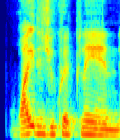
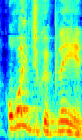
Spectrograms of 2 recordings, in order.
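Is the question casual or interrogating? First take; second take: interrogating; casual. First: It is asked in a demanding, interrogating way. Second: It is asked in a casual, friendly way.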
